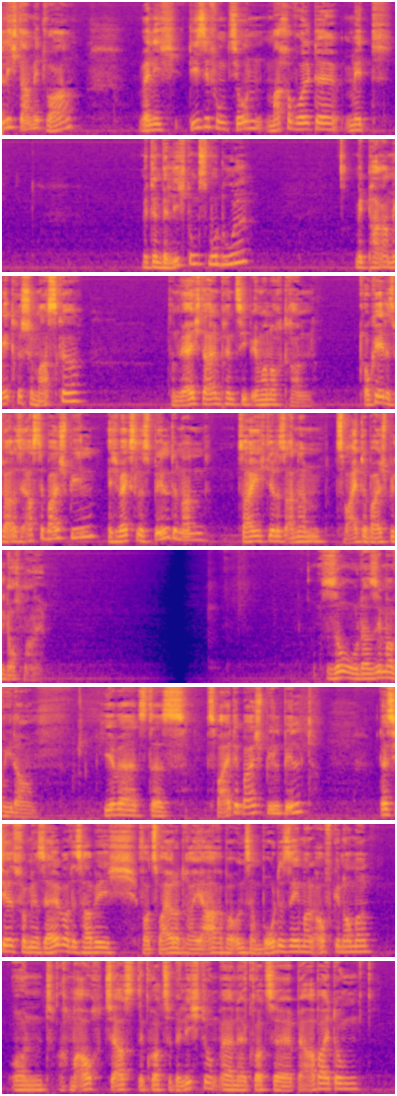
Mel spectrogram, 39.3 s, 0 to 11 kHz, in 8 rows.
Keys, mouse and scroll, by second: 35.1 click, 36.1 click, 37.4 click, 38.8 click.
